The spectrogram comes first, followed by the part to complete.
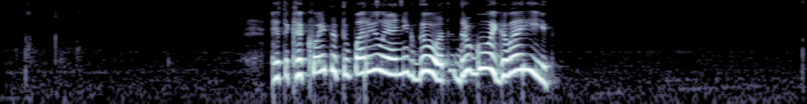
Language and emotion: Russian, positive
